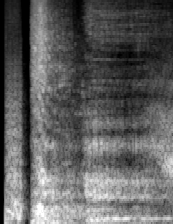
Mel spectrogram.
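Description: A loud, rasping animal growl like a roar: a short first burst, a brief break, then a longer, stronger roar that settles into a held, lower growl.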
